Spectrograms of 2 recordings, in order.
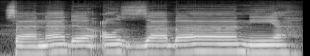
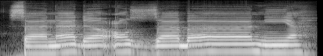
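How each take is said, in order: The two takes are said the same way.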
